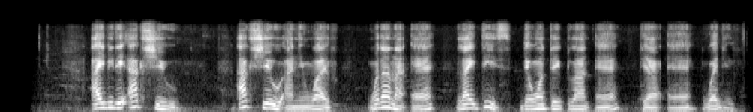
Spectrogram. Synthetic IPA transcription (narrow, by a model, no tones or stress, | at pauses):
ajbideʔaksʃeu | ʔaksʃeuʔãnĩwaɪf | wʔɛdanaʔɛ | laɪk̚disdewɔ̃ntek̚plãnɛ | tɛaʔɛwɛdḭ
